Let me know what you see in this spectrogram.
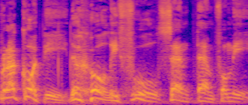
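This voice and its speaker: A man uses a put-on character voice that is raspy and delivered at a fairly slow pace. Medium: machinima. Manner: gruff, storytelling.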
